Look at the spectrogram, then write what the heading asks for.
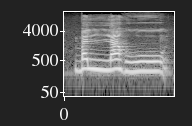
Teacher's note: بل لہو، ساکن لام جو ہے مدغم ہو جائے گی، لام مشدد کی آواز آئے گی۔ بل لہو، ہا کے اوپر الٹا پیش ہے، دو حرکت کھینچ کے پڑھیں گے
